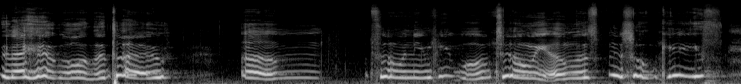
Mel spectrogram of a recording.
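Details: 30-year-old woman with GMFCS Level 4 (severe) cerebral palsy, quadriplegia with an athetoid component, using a power wheelchair; speech may be difficult to understand; dysarthria (athetoid cerebral palsy).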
